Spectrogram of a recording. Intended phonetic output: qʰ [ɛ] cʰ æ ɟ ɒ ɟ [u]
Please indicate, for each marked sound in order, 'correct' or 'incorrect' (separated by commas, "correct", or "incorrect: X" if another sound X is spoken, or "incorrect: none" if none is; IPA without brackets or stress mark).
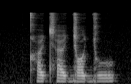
incorrect: e, correct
